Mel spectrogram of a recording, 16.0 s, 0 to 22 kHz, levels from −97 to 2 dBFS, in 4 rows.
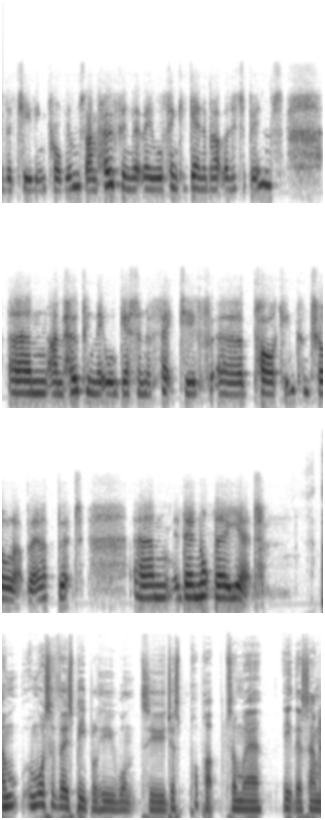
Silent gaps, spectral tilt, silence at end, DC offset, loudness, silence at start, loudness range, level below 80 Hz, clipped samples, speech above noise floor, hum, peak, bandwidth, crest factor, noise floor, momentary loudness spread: none; -5 dB/octave; 0 s; under 0.1%; -25 LUFS; 0.05 s; 6 LU; -60 dBFS; under 0.1%; 38 dB; none; -4 dBFS; 13.5 kHz; 20 dB; -63 dBFS; 13 LU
